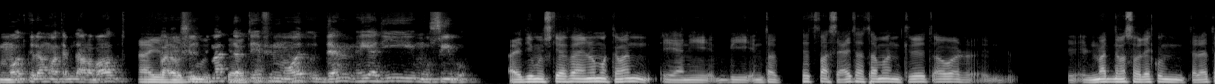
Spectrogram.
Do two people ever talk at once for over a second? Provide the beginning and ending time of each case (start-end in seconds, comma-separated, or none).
1.4-3.1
